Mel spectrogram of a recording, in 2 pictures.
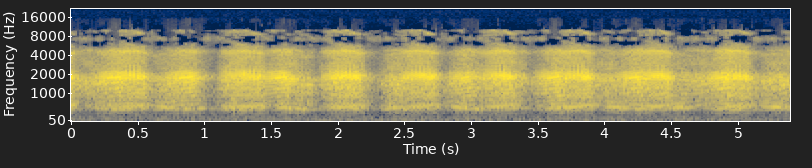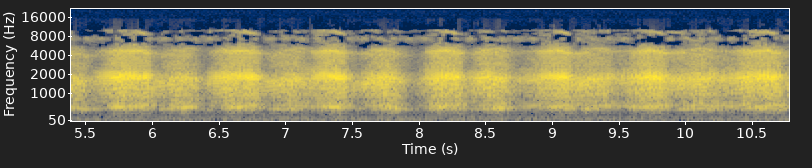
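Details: Tropical frogs calling en masse during a storm at Driver, Northern Territory, Australia, December 2013, phone recording; loud repeated pulses of rasping croaks at an even beat, with sharp higher notes sparkling above the dense chorus.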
